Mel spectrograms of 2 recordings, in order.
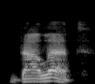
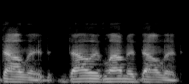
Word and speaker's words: dalet: letter dalid now by the way the correct pronunciation is dalet with a tough at the end or delas that's not dalid um yeah I just had the an issue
